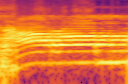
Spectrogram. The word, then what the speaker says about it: haram: Haram. Ndak harum dah. Haram. Haram itu kan agak kasar sih Pak ya. Haram. Bacanya haram.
